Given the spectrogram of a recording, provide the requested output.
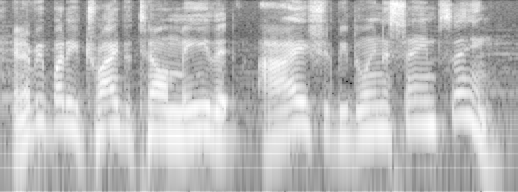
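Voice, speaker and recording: A man playing an agitated, paranoid patient in a dramatized story, insistent, halting and repeating himself. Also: high voice, darkish tone, faint music behind, close to an everyday voice. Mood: scornful. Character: agitated paranoid male patient convinced the world conspires against him. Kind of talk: dramatized short story reading.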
